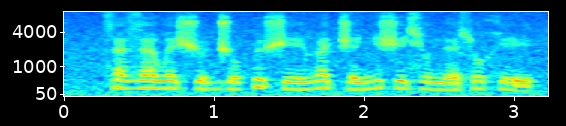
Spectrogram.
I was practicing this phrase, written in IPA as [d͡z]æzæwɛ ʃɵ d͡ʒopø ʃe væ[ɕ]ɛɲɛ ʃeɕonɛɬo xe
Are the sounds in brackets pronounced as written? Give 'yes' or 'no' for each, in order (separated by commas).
no, no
